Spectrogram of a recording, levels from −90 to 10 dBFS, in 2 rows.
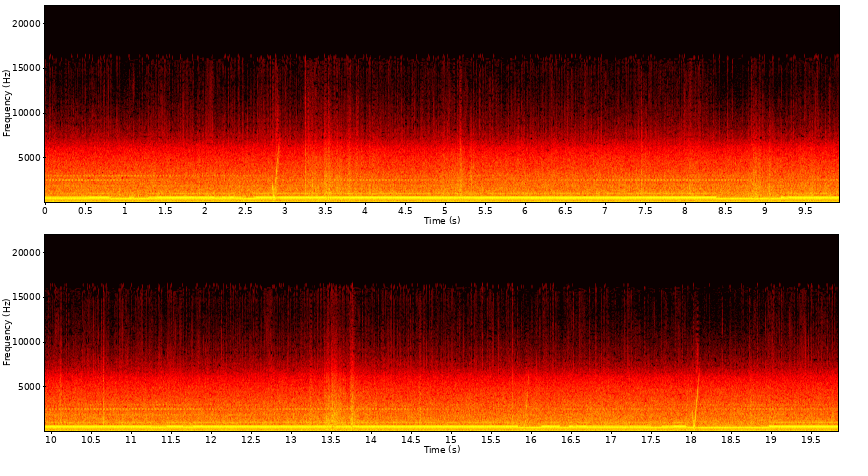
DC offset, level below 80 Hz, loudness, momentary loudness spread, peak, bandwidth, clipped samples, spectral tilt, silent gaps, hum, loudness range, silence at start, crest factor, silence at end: under 0.1%; -42 dBFS; -15 LUFS; 1 LU; -4 dBFS; 9.6 kHz; under 0.1%; -6 dB/octave; none; none; 1 LU; 0 s; 10 dB; 0 s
